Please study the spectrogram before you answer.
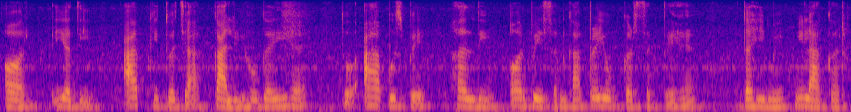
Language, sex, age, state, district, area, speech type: Hindi, female, 30-45, Uttar Pradesh, Sonbhadra, rural, spontaneous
